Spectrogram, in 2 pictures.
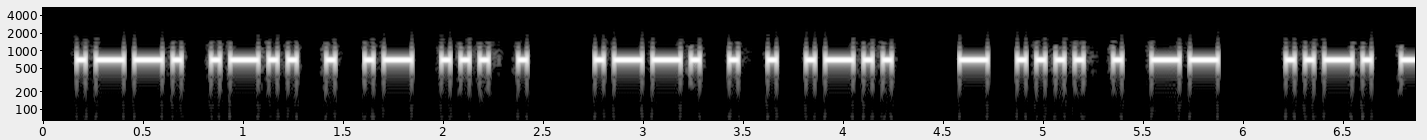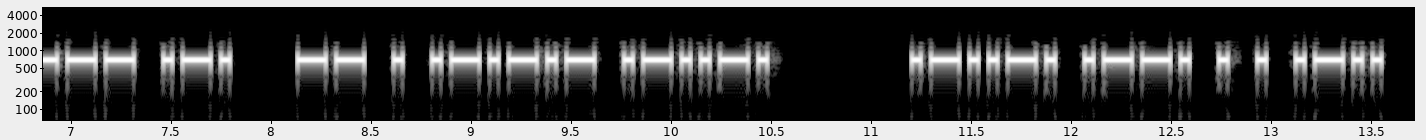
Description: Morse code, heard as a keyed tone, about 25 wpm, 700 Hz. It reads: PLEASE PEEL THEM FOR ME." "PEEL
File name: Pinocchio / Pinocchio ch7 25 25 ik1hge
